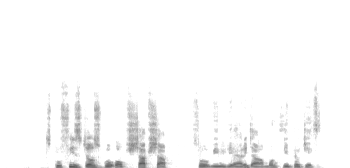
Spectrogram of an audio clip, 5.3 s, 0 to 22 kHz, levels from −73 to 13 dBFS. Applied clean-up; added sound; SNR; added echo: neural mask model DeepFilterNet 3.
